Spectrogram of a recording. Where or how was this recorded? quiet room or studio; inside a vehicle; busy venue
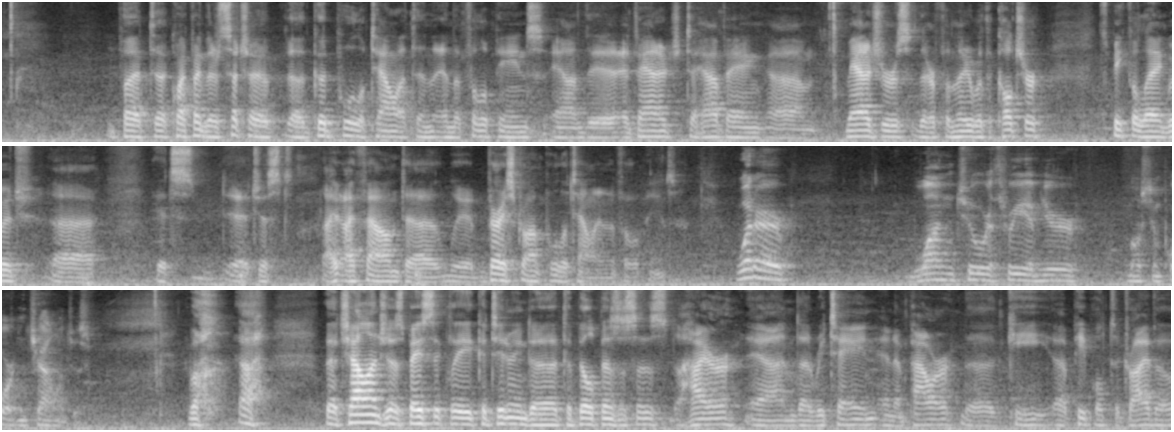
busy venue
